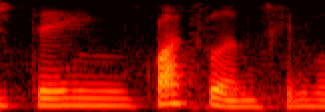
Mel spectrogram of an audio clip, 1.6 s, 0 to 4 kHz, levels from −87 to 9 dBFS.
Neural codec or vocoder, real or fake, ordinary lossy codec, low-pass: none; real; AAC, 16 kbps; 3.6 kHz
